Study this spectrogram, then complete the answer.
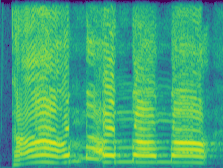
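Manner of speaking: put-on high, loud repeated childish wail; child crying for mom. Preacher playing a sobbing child clinging to mom, wailing. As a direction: call mom over and over like a sobbing kid.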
